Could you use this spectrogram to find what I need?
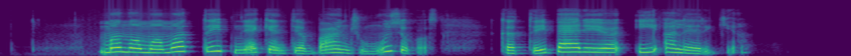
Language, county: Lithuanian, Vilnius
